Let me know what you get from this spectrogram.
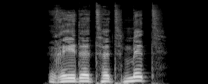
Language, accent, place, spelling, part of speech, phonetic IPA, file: German, Germany, Berlin, redetet mit, verb, [ˌʁeːdətət ˈmɪt], De-redetet mit.ogg
- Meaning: inflection of mitreden: 1. second-person plural preterite 2. second-person plural subjunctive II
